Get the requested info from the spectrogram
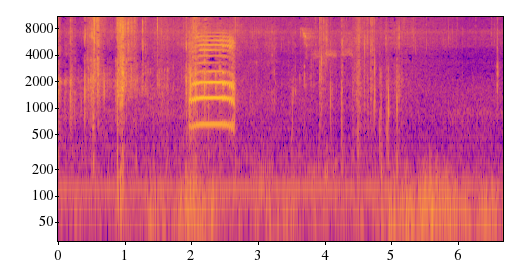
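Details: Hiding street cat waiting for a chance to eat, uttering a single clear, even meow lasting under a second amid scattered clicks and rustling, with a steady low hum beneath.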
